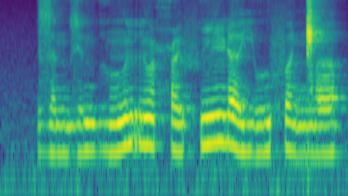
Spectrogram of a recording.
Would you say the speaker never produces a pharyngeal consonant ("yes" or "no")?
no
